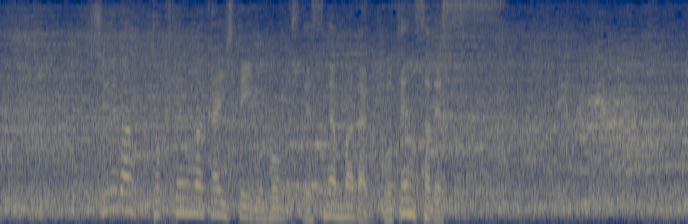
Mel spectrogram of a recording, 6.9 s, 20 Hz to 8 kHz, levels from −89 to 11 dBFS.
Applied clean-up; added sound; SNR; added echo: none; none; none; none.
